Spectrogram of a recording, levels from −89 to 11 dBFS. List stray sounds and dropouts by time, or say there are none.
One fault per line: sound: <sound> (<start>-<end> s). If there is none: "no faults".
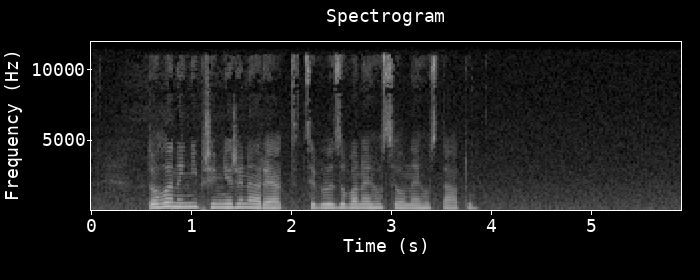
no faults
